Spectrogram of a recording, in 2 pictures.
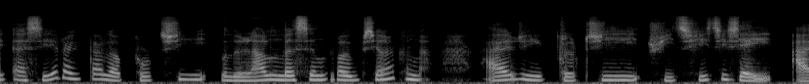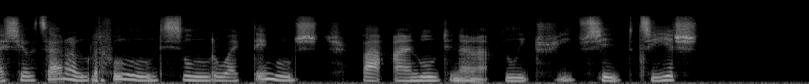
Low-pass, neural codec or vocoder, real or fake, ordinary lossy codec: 9.9 kHz; autoencoder, 22.05 kHz, a latent of 192 numbers a frame, VITS, trained on many speakers; fake; AAC, 48 kbps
